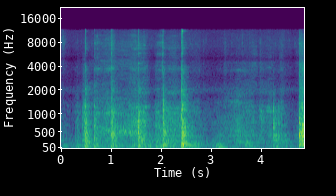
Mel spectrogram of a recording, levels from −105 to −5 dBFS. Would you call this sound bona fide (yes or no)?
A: yes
